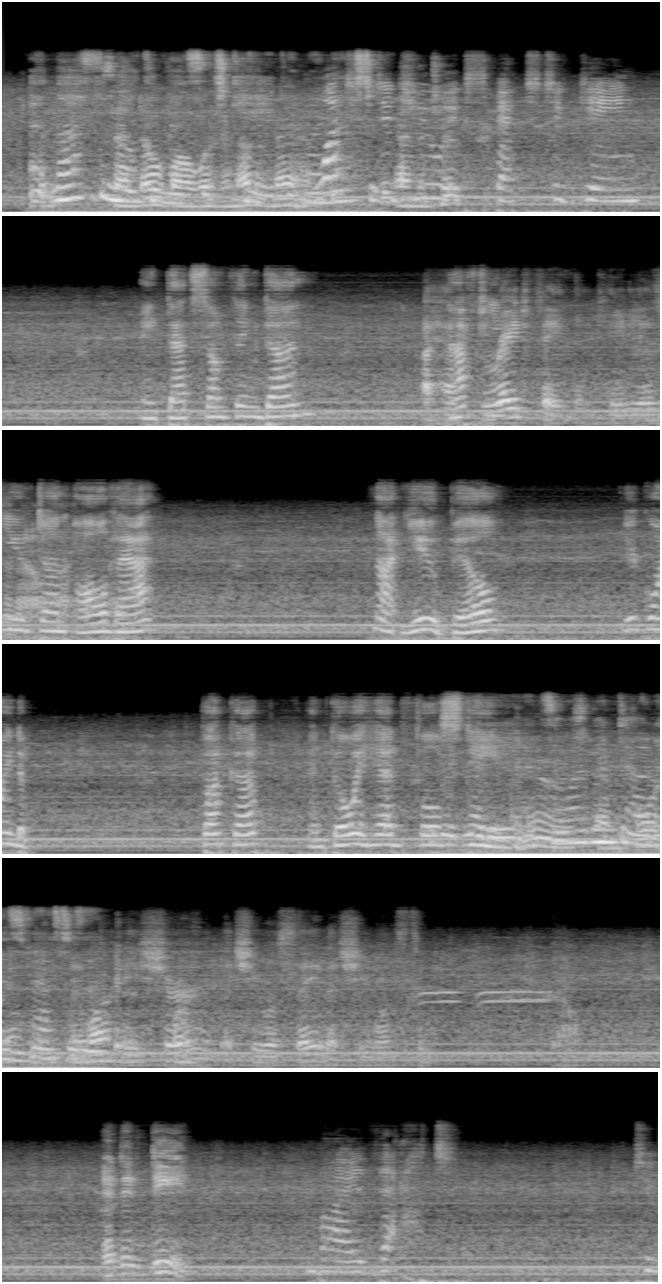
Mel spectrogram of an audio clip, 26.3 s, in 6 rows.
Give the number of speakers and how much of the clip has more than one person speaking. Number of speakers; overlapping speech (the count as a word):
five, about 26%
